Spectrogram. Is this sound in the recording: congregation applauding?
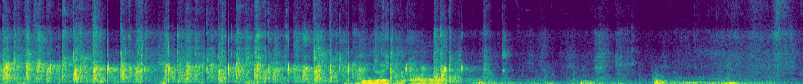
yes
